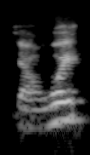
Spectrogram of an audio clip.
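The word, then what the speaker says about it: Yahweh: como ya veo como jehová ya way en su pronunciación verdadera pero igual no más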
